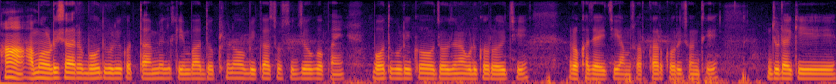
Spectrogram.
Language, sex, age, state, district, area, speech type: Odia, male, 18-30, Odisha, Rayagada, urban, spontaneous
